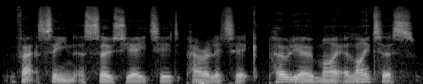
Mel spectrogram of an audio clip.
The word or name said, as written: vaccine associated paralytic poliomyelitis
